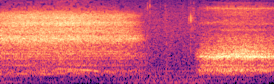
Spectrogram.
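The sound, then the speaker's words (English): A deep breath during a guided breathing exercise: two long, airy breath sounds separated by a short pause, the second one louder and rushier, heard alone without talk. “Deep breath.”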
